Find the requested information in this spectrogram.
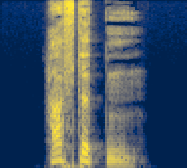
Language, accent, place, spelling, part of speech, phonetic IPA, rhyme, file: German, Germany, Berlin, hafteten, verb, [ˈhaftətn̩], -aftətn̩, De-hafteten.ogg
- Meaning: inflection of haften: 1. first/third-person plural preterite 2. first/third-person plural subjunctive II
